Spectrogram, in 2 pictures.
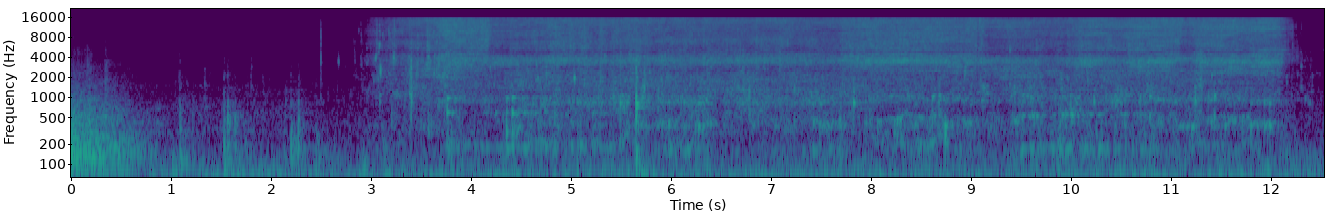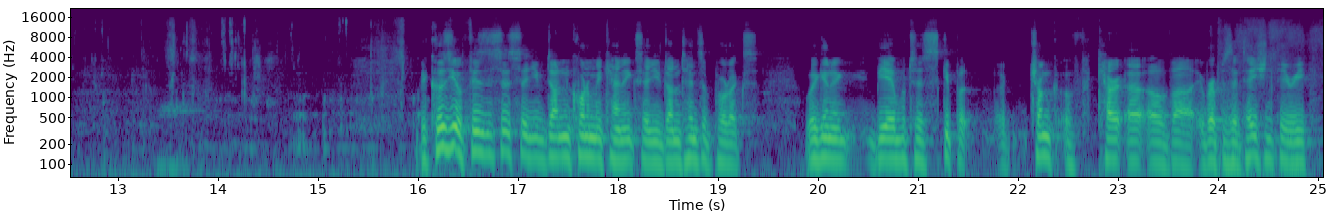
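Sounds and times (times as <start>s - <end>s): tap water running into sink: 2.9s - 12.4s.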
